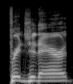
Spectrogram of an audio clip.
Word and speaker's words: Frigidaire: Frigidaire, the refrigerator company, you know, Yeah. it's spelled frigid, A-I-R-E, is frigid air.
